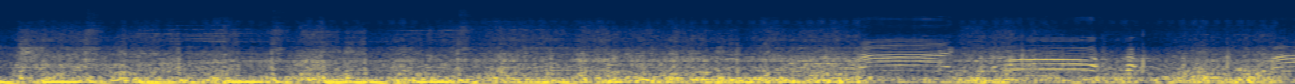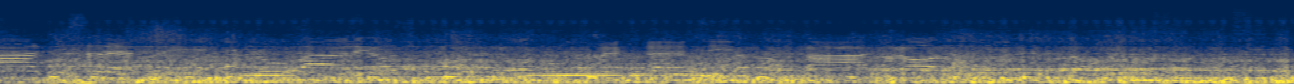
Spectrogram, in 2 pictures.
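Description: Loud, steady low rumble with voices over it and little or no music, broken by a few short, high calls that rise and fall, near the middle and again near the end.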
